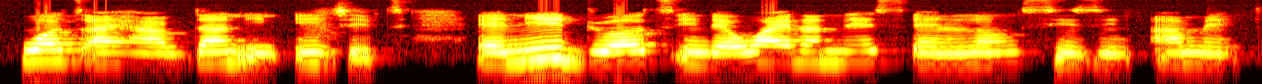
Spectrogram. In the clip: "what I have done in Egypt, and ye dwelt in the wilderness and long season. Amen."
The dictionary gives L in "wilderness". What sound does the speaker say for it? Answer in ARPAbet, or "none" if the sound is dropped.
none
